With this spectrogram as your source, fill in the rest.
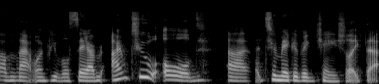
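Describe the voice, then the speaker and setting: A woman at a moderate pace over a quiet background. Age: 30s. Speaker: personal finance podcast host. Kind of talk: podcast intro and interview.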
